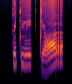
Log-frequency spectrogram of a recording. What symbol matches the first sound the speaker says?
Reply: k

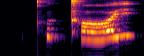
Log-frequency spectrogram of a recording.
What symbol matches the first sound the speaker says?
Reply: kʷʰ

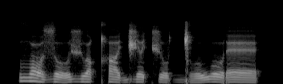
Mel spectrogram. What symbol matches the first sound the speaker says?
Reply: ðˤ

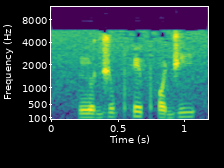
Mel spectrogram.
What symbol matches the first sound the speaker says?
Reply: n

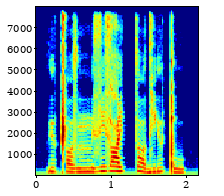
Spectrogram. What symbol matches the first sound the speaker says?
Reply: ɾʲ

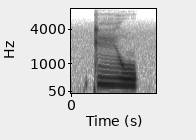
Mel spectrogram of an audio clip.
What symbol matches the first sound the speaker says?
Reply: k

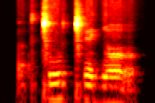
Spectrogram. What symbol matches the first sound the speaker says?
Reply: ɾ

